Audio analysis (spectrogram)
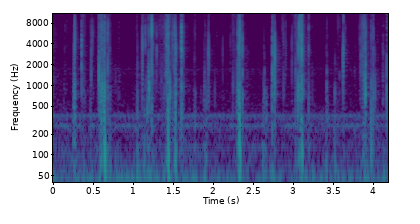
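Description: A kraft paper stand-up pouch with a window and dried contents is crinkled and scratched with long painted nails. Sharp, bright crackles and scratchy rustles come in quick bursts, each stopping almost instantly, over a faint steady low hum.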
